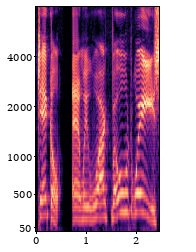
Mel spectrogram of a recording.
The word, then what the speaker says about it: Tcl: get to school back you're supposed to say it like this back in my day back in my day back in my day we used we all used tickle and we walked both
